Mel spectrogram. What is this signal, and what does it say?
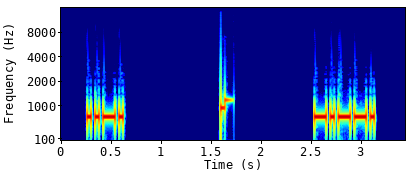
Morse code, heard as a keyed tone, about 30 wpm, 700 Hz. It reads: F <KN>
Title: Single Character (Letter:Number:Punctuation:Prosign) Alt 30wpm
